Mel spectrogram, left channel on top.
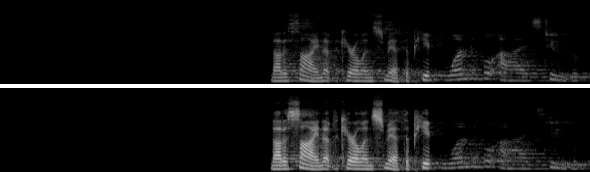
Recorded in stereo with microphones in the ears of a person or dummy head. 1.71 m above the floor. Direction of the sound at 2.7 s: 55° right (ahead or behind).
